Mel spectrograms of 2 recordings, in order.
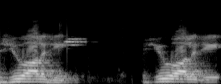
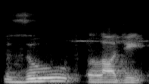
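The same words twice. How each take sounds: First: Zoology said as "ju-OL-uh-jee"; correct pronunciation. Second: Zoology said as "zoo-lojee"; wrong pronunciation. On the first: Teacher modelling the actual pronunciation, carefully correct. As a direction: break zoology after the first vowel, stressing OL. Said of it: "the actual pronunciation of this word is". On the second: Teacher showing students the common mistake, mispronounced. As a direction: say zoology with "zoo" as one syllable, drawn out. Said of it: "This is not". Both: Shown as a demonstration.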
